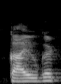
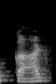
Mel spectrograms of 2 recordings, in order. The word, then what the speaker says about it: caught: Example है CAUGHT, कायुगट नहीं पढ़ेंगे इसको, बहुत लोग क्या पढ़ते हैं कायुगट पढ़ लेंगे, इसको डायुगटर पढ़ लेंगे, डायुगटर। अब ये क्या है, गलत है। जब उसको उच्चारण प्रोनाउंसिएशन इंग्लिश में उच्चारण को कहते हैं, उसको अच्छे से प्रोनाउंसिएशन नहीं आ रहा है तब वो नहीं पढ़ पा रहा है। अब इसको कार्ड पढ़ेंगे, CAUGHT को कार्ड पढ़ते हैं। DAUGHTR को डाटर पढ़ते हैं।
